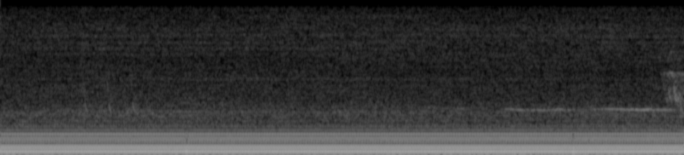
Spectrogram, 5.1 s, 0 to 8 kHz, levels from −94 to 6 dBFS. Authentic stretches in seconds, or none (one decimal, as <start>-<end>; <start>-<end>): 0.0-5.1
